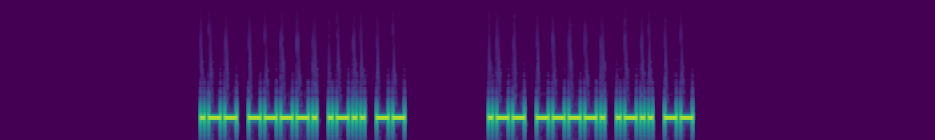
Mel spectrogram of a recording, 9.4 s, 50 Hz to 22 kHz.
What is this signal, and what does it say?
Morse code, heard as a keyed tone, about 30 wpm, 700 Hz. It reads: W9LM W9LM
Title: USA Call Signs - 4 Characters - Repeated 2x - 30wpm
